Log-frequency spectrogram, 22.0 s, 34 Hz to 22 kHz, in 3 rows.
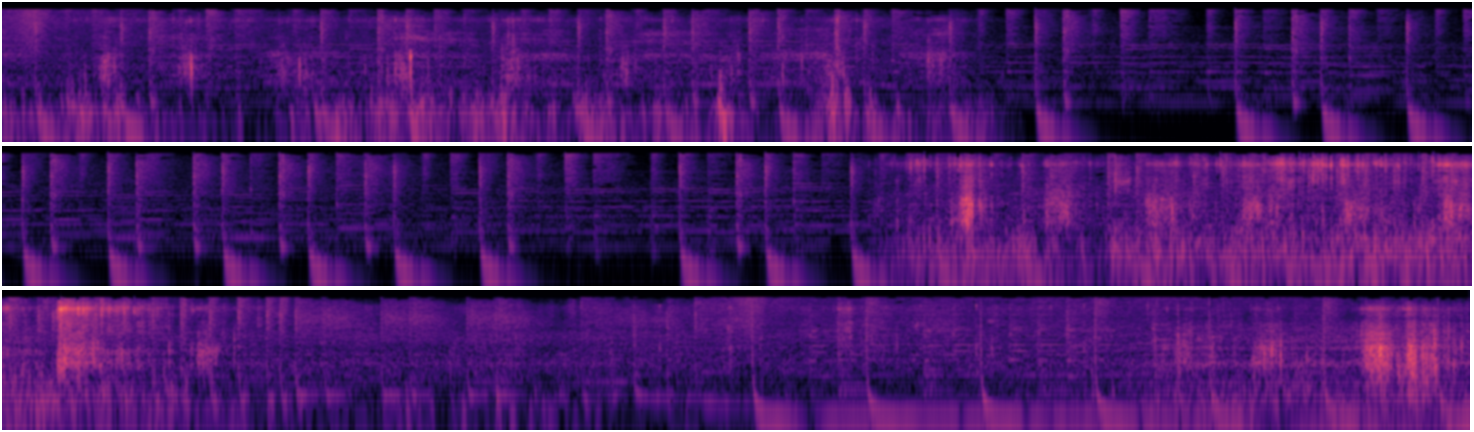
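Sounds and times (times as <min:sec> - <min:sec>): wind rumble on microphone: 0:00.0 - 0:00.8, 0:01.4 - 0:04.9, 0:11.8 - 0:15.7
footsteps on gravel: 0:00.0 - 0:04.9, 0:11.7 - 0:22.0
background music with beat: 0:00.0 - 0:22.0.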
